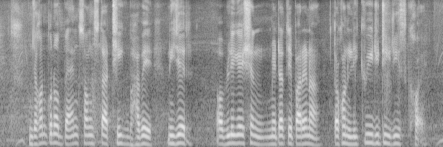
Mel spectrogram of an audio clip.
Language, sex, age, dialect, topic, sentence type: Bengali, male, 18-24, Northern/Varendri, banking, statement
